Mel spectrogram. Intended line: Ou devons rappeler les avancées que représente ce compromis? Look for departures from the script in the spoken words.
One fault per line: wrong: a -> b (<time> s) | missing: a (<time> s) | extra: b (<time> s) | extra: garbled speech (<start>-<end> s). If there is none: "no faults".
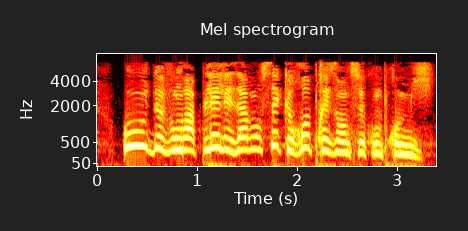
no faults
